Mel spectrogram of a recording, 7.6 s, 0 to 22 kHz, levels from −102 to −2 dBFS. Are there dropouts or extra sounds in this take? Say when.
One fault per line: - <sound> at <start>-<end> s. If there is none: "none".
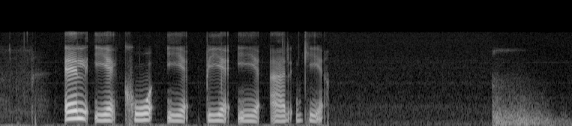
none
